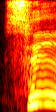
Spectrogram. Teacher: 터트리면서 마찰이 나는 소리. 마찰 그냥 터지는 게 아니고 스 갈리듯이 이렇게 마찰이 나는 소리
